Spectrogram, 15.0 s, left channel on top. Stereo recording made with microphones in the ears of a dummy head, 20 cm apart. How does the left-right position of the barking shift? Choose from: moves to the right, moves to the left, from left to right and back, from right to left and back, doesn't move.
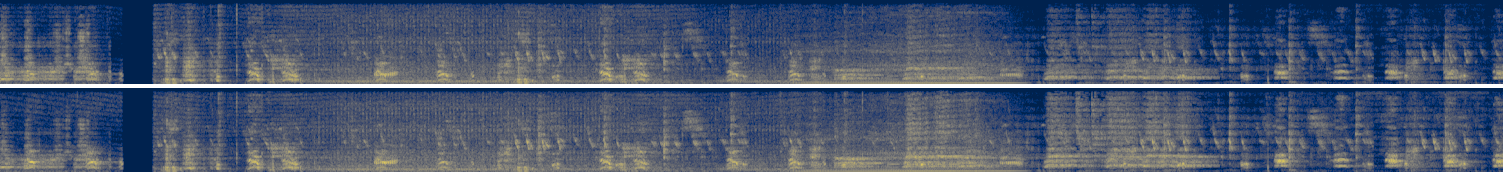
from right to left and back.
